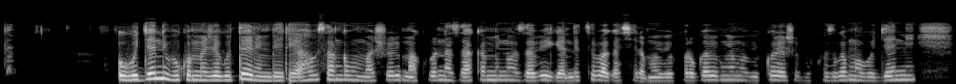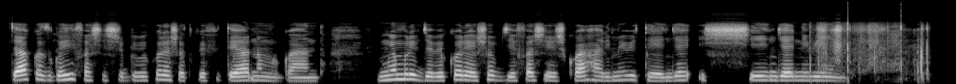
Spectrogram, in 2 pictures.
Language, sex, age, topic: Kinyarwanda, female, 18-24, education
